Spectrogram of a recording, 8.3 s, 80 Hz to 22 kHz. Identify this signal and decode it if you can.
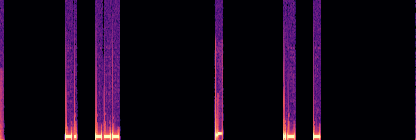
Morse code, heard as a keyed tone, about 28 wpm, spaced as for 16 wpm, 700 Hz. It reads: NO AT
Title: 3x Character Spacing - Top 100 Words - 28wpm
